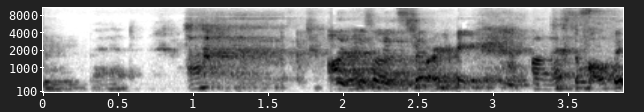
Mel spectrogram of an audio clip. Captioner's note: both laugh; laughter drowns out speaker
